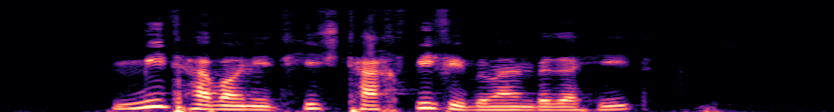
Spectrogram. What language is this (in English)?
Persian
